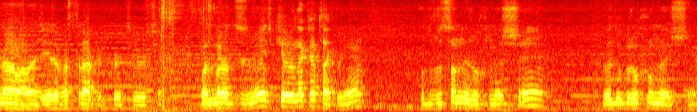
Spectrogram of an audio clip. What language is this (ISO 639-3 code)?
pol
